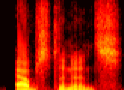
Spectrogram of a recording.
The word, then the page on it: abstinence: American English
